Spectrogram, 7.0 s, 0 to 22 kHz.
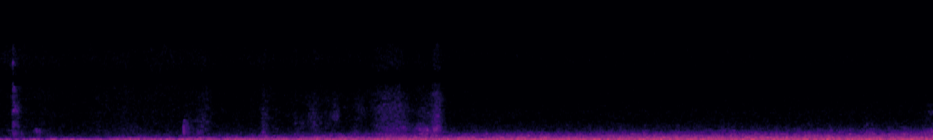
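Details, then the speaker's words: Panasonic/KDK Excalibur ceiling fan drawing about 0.39 A and 29.4 W: quiet, even whoosh of air with little mount noise and only a slight wobble, moving strong air; normal running. "I'm not getting a lot of it now. There's a little bit of a wobble, but nothing disastrous. Moving really good air. This is a very powerful fan."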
